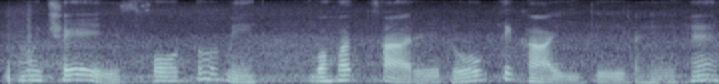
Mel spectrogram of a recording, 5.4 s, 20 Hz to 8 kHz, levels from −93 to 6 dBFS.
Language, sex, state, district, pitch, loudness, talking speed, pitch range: Hindi, male, Madhya Pradesh, Katni, 145 Hz, -20 LUFS, 110 wpm, 105-170 Hz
